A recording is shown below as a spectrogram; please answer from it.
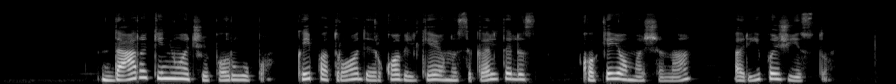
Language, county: Lithuanian, Klaipėda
